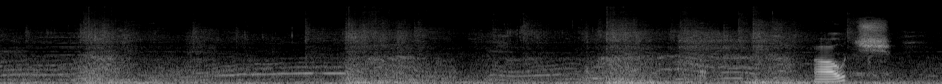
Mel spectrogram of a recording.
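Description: Heavy bodies thud and slam against metal.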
